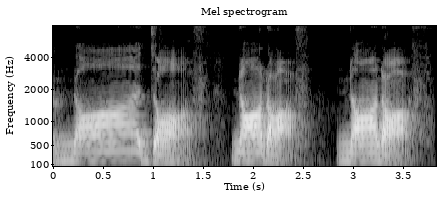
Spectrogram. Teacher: So notice I'll take that D sound and I'll connect it on the off, but I have to combine it together.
